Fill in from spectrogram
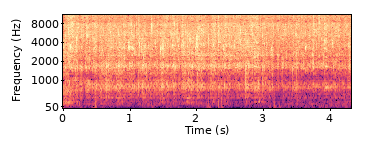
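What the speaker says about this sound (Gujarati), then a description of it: "હવે આપણે ભીંડાને ફ્રાય કરી લઈશું।" Okra fries in hot oil in a pan, giving a dense, loud, continuous sizzle with faint clinks of stirring, and no voices.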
